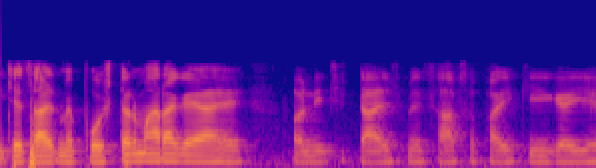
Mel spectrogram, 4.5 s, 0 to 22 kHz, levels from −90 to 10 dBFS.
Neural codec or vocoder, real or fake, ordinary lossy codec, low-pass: none; real; none; 5.4 kHz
